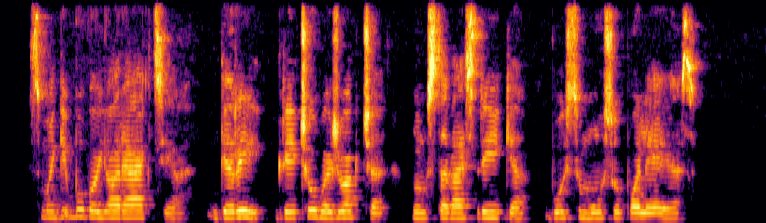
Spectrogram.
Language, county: Lithuanian, Kaunas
